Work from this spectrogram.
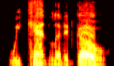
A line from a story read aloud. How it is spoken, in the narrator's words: Eddie answered fiercely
